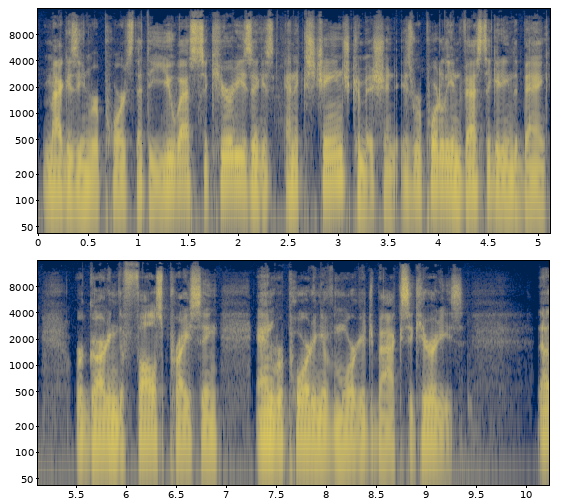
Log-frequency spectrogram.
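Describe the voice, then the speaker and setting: A man's voice: medium pitch, dark tone, no room sound, clean studio sound. A man co-hosting a finance radio show, earnestly reading out news reports and weighing in on them. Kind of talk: casual radio talk on finance.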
